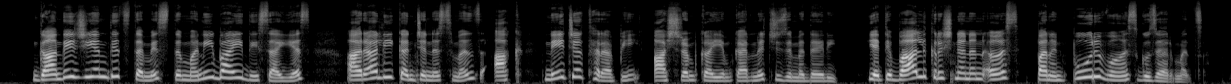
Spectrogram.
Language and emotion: Kashmiri, neutral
